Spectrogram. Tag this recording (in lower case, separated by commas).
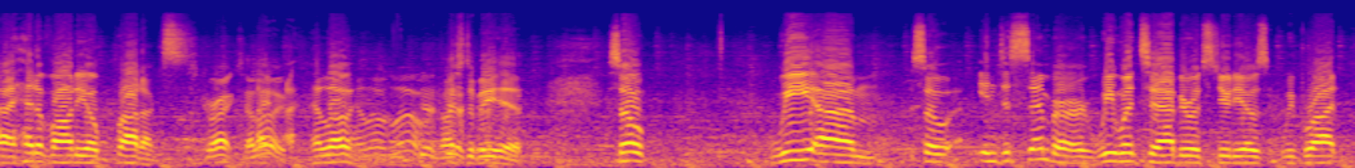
music, speech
